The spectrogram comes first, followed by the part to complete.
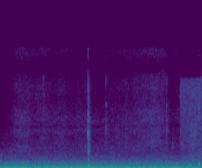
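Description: Steady low road and engine rumble heard inside a car's cabin while it drives along at highway speed, with a single faint tick about a second in.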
